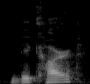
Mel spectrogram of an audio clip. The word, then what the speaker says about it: Descartes: so i've done my homework and the correct pronunciation is descartes spinoza leibniz schopenhauer and hegel so i'm letting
